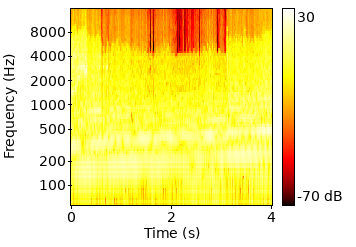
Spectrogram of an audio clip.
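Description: Corvette V8 accelerating hard in third gear on a track, its pitch rising steadily as the revs climb from about 4,500 toward 7,000 rpm, heard from inside the cabin.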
